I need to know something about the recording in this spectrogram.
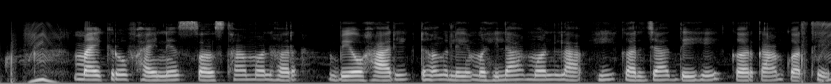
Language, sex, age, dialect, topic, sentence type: Chhattisgarhi, female, 25-30, Northern/Bhandar, banking, statement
